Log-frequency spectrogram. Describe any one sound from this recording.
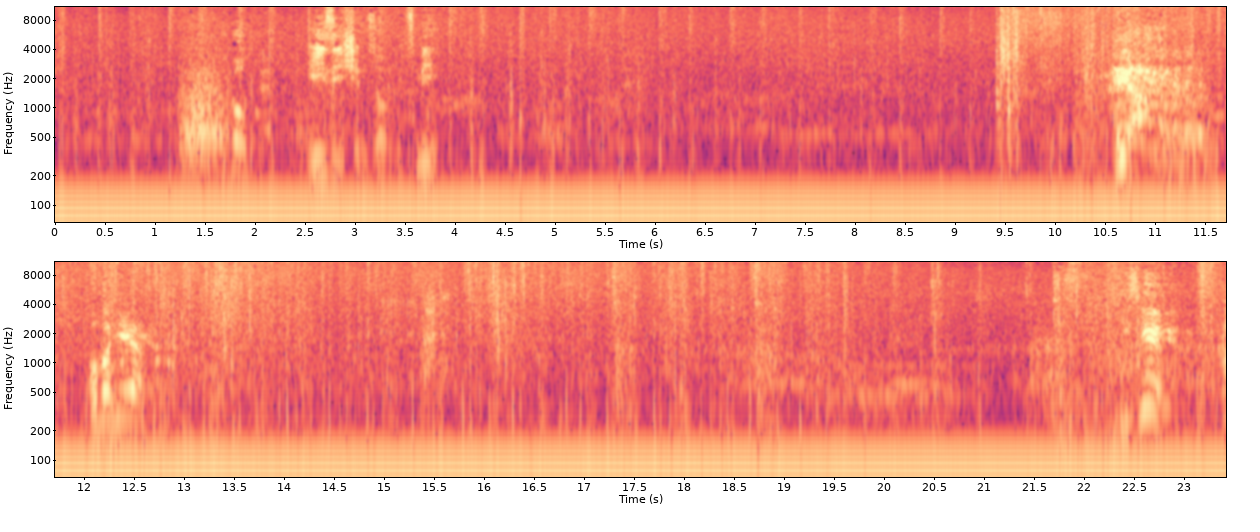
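Horse hooves thud steadily in a gallop over soft ground.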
